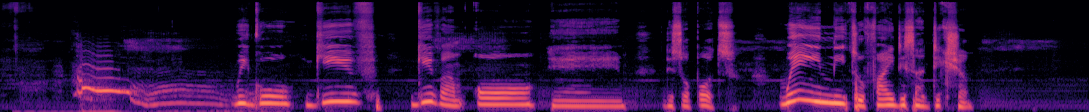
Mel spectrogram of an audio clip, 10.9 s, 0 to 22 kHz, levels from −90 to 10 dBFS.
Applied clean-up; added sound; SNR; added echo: none; Dog; 5 dB; none.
